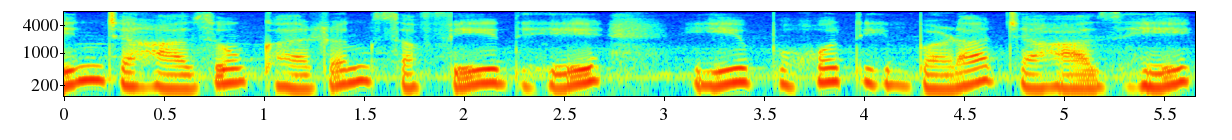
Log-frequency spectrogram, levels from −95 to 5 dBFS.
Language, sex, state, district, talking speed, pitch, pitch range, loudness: Hindi, female, Goa, North and South Goa, 140 wpm, 215 Hz, 190-235 Hz, -16 LUFS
